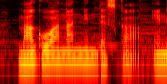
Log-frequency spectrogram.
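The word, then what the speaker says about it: 孫: The pronunciation is mago. We call mago. Mago wa nannin desu ka?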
